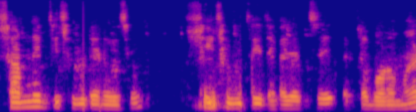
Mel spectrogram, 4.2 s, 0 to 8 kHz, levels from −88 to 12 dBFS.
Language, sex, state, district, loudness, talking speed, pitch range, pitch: Bengali, male, West Bengal, Jalpaiguri, -22 LUFS, 170 wpm, 105-130 Hz, 120 Hz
